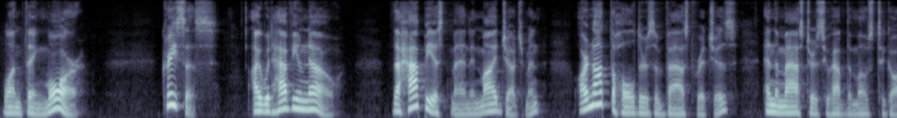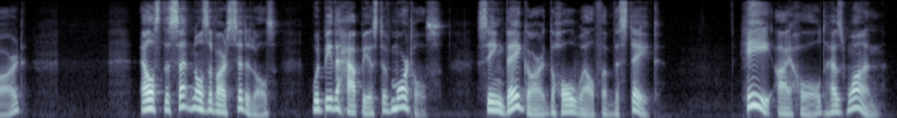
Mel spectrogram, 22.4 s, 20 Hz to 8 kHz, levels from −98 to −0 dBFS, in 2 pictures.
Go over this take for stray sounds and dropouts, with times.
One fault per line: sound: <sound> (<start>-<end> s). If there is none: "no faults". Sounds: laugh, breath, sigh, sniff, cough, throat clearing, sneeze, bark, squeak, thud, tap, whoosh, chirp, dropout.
no faults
